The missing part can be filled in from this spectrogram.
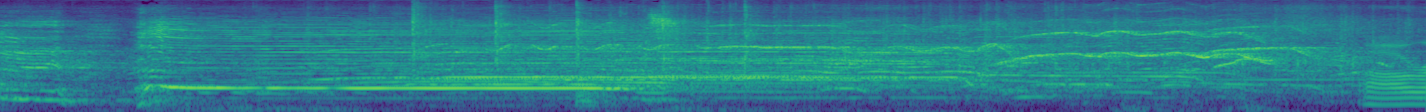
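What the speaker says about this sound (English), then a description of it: "Ladies and gentlemen, scream for Toby Helms!" A crowd at a fight event screams, whoops and cheers loudly for a fighter's entrance, a dense sustained roar with shrill individual yells, over music and an amplified announcer voice at the start.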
